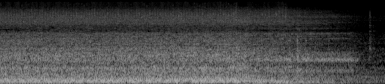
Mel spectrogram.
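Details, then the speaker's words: 2003 Outlander with a brand-new battery: steady idle, then the note sags and dies within seconds after the positive battery terminal is removed. The presenter takes this to mean a bad alternator; not confirmed. "so the car dies that means i have a bad alternator"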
